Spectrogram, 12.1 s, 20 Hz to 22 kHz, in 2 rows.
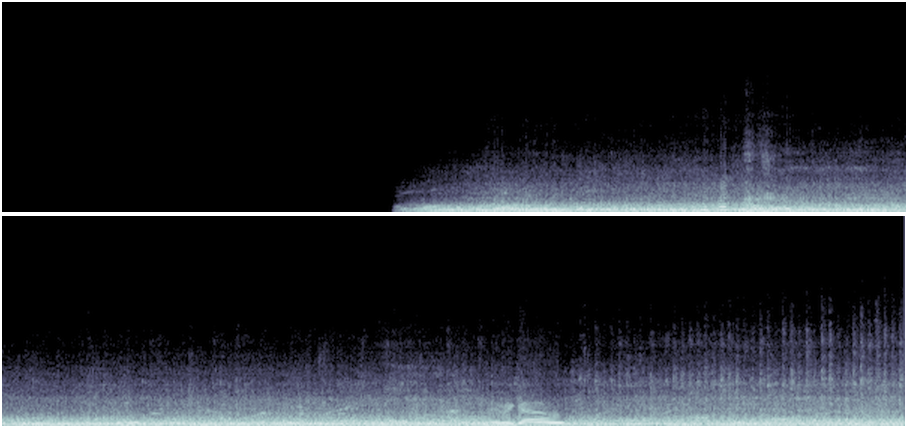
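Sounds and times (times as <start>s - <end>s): roller coaster rumble and clatter: 2.6s - 12.0s.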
